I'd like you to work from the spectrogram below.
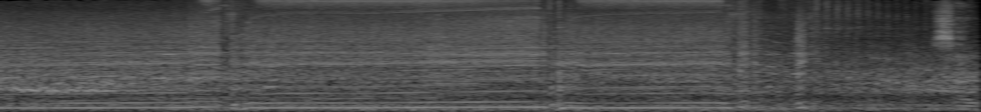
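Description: An Aston Martin supercar in a racing video game at Interlagos, its engine a loud steady tone that dips briefly at gear changes and climbs again under acceleration, with no talk over it.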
